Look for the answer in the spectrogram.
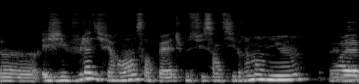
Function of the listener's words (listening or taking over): taking over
